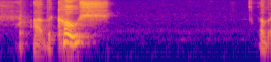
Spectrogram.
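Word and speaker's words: cosh: It's often abbreviated as kosh coh stands for hyperbolic.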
